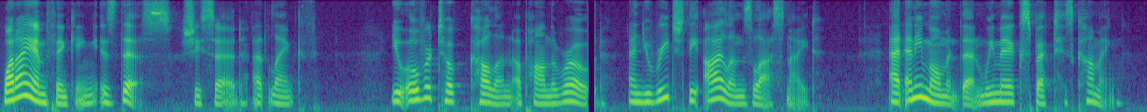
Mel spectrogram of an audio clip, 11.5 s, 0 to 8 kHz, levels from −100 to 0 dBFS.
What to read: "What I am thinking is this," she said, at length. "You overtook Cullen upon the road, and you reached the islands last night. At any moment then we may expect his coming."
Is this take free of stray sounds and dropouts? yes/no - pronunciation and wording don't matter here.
no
